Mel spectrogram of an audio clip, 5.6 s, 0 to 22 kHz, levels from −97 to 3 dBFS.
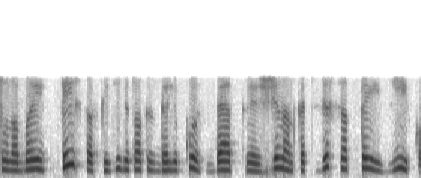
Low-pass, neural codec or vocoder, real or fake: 3.6 kHz; vocoder, 22.05 kHz, 80 mel bands, WaveNeXt; fake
